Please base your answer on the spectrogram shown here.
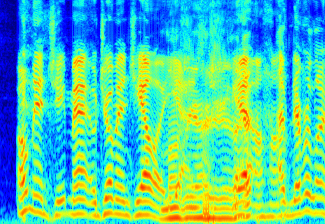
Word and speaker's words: Manganiello: Magniella? Oh, Joe Manganiello.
